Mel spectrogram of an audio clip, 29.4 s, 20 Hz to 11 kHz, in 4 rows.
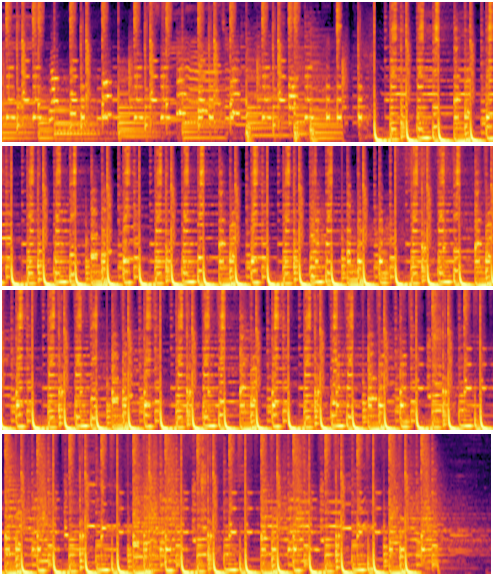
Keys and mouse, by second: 1.3 click, 1.7 click, 2.5 KP_2, 4.3 click, 4.6 click, 5.3 KP_1, 6.6 click, 7.6 click, 7.8 click, 10.1 click, 12.7 click, 13.6 click, 14.3 KP_1, 14.5 KP_0, 14.6 Return, 20.6 click, 21.0 click, 21.6 click, 23.1 click, 24.4 right click, 24.6 alt+click, 25.5 alt+middle click, 25.7 alt+right click, 26.2 alt+click, 27.3 right click, 27.4 alt+click, 28.2 alt+middle click, 28.6 alt+click, 28.8 alt+middle click, 29.1 alt+click, 29.3 alt+middle click.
